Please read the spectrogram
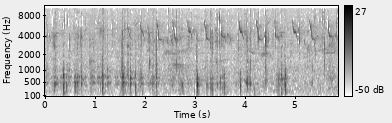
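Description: A Labrador retriever gnawing a large raw bone: irregular sharp cracks, clicks and scrapes of teeth on bone, several a second.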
